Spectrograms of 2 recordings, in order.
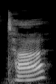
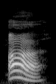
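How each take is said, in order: First: The word is reduced to a short ta. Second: The word is reduced to a bare vowel. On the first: "becomes ta" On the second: "or a"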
